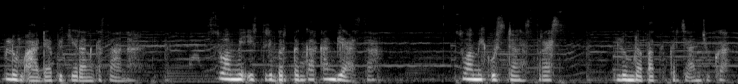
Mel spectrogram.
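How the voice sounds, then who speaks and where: A woman's voice: medium pitch, normal speed, long pauses, natural voice. A woman acting a married doctor in an old-style radio drama, guarded and curt as she deflects. The sound is dull and lo-fi, with music playing behind her.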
